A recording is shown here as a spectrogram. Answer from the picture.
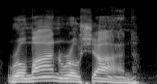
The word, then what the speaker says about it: Grosjean: But I Googled it last night, and as a lady, will pronounce it for you several times, and it's Romain Grosjean. So I wasn't even close.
